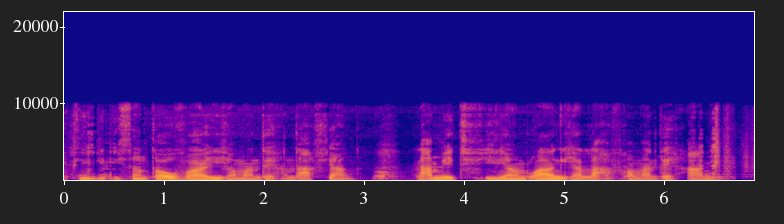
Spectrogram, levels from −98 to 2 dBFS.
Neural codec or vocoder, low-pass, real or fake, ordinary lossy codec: none; 9.9 kHz; real; none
